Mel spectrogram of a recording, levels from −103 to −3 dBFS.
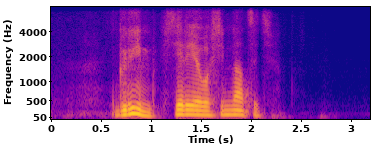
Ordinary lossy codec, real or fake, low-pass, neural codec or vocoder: Opus, 16 kbps; fake; 7.2 kHz; codec, 16 kHz in and 24 kHz out, 0.9 kbps, LongCat-Audio-Codec, four codebook decoder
